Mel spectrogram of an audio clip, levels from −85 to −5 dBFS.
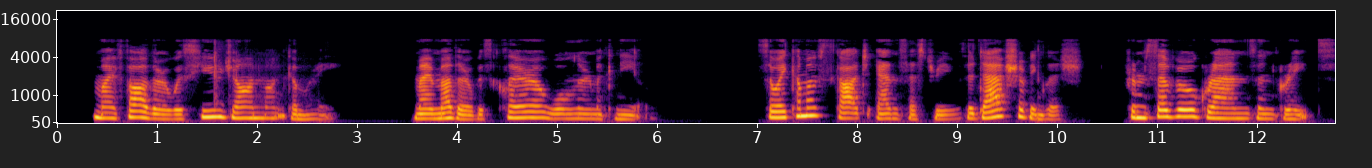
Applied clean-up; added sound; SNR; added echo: neural mask model DeepFilterNet 3.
